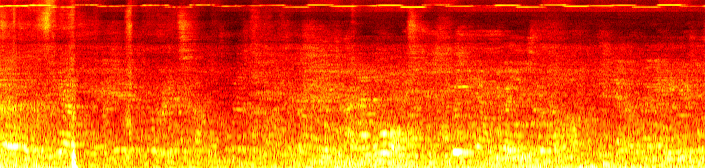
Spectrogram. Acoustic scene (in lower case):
cafe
